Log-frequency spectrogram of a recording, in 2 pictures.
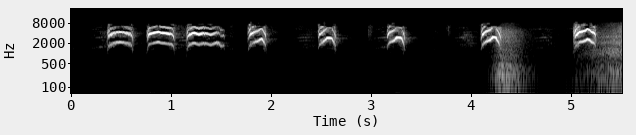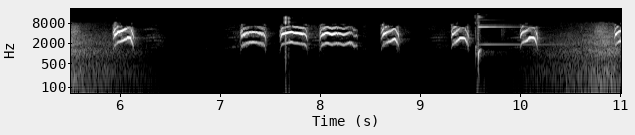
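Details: Cockatiel repeating bright up-and-down chirps in quick runs and pauses, mixed with dull thumps, rustling and a couple of sharp knocks.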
